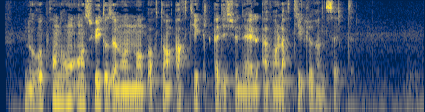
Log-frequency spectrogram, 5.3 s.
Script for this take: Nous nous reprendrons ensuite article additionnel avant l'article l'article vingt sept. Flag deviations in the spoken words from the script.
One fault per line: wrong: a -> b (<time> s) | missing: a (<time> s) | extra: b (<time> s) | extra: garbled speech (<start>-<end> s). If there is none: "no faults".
missing: nous (0.4 s)
extra: aux amendements portant (1.3 s)
missing: l'article (3.9 s)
